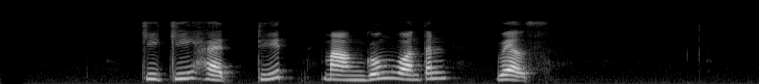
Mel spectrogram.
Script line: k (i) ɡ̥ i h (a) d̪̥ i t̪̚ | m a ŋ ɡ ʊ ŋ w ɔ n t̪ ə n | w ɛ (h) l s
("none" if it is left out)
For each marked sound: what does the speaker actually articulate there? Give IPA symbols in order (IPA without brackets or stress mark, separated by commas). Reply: i, a, none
